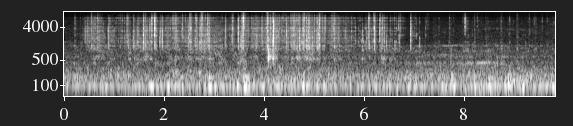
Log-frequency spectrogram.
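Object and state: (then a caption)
Bar of soap. Long red nails rapidly tap and scratch a small solid white bar of soap held in the hands. The result is a dense stream of bright, dry clicks and scrapes that softens after the first few seconds, over a faint low hum.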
